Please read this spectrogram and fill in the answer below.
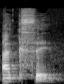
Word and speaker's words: accès: c'est le s final exemple accès accès progrès donc nous sommes ici avec ds qui ne sont pas prononcés mais c'est possible également avec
